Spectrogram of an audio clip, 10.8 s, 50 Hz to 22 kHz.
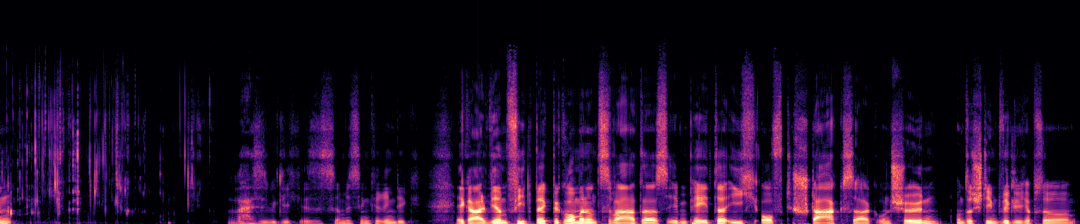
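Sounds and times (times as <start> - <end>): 
speech: 0.0 - 0.2, 2.4 - 10.7
wet smacking and chewing with the mouth open: 0.0 - 2.2.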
